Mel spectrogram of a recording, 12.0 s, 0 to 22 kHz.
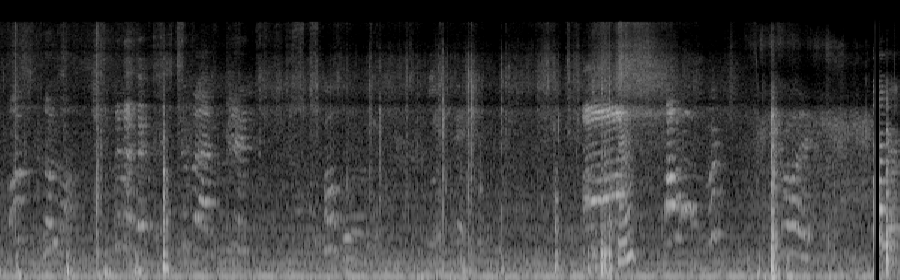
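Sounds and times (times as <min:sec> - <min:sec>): steady low hum: 0:00.0 - 0:11.7.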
